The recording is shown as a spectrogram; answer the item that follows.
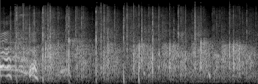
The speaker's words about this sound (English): Give him another hand. Only one person? Clap, everybody.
